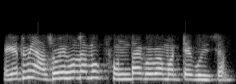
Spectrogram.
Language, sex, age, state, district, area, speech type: Assamese, female, 30-45, Assam, Lakhimpur, rural, conversation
